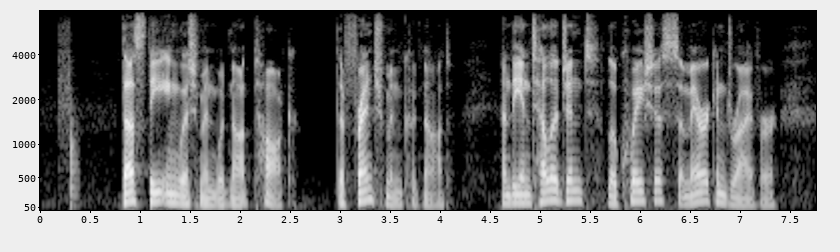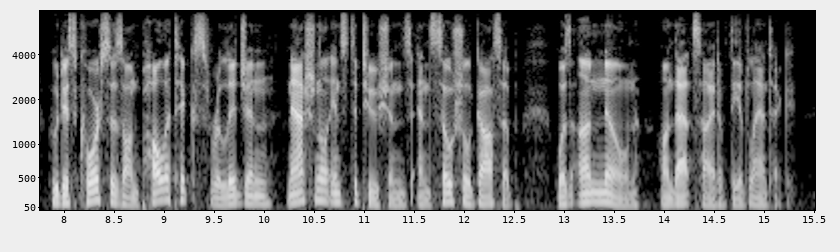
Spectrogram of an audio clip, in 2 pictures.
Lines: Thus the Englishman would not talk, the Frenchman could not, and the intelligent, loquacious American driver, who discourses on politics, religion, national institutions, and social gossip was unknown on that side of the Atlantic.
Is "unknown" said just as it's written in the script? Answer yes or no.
yes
